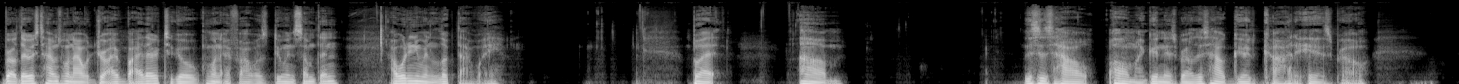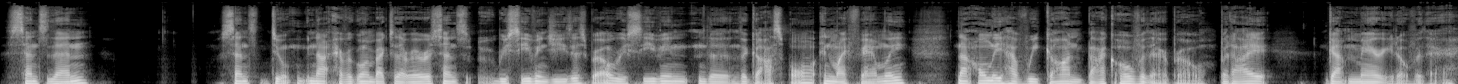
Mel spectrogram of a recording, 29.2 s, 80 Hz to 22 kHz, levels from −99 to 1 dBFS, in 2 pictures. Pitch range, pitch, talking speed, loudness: 100-115 Hz, 105 Hz, 160 wpm, -20 LUFS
